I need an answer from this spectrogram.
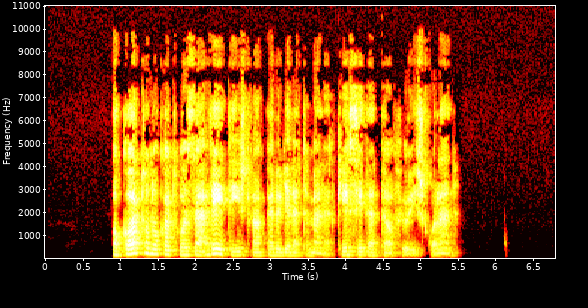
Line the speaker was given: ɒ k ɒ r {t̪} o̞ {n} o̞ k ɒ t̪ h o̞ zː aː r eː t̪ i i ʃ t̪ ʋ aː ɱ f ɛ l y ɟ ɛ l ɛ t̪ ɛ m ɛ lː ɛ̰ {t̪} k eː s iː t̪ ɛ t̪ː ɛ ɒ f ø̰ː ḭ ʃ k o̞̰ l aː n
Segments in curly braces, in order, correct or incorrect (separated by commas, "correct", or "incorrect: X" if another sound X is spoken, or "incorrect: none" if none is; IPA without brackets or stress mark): correct, correct, correct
